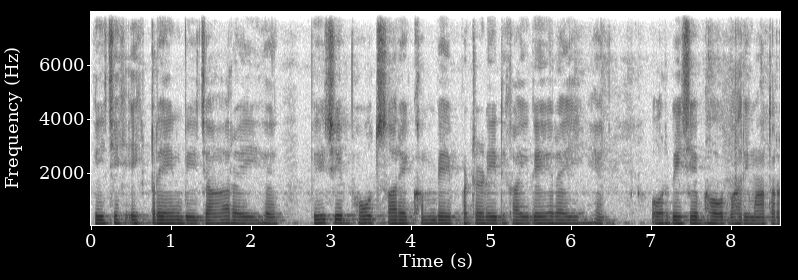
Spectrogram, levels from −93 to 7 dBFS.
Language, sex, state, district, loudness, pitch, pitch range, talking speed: Hindi, male, Uttar Pradesh, Saharanpur, -17 LUFS, 125 Hz, 125-130 Hz, 145 wpm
